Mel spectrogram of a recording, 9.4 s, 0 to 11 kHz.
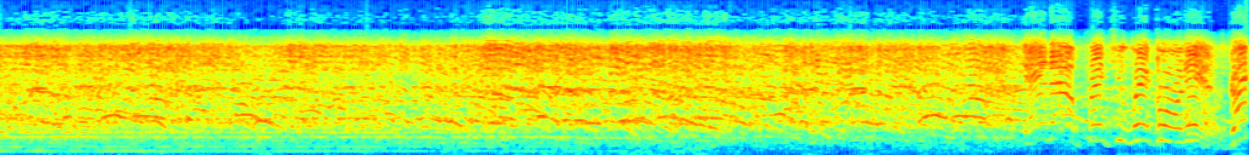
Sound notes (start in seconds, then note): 3.4 overlapping shouting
